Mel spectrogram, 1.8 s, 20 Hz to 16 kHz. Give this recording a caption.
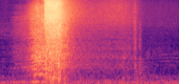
Fireworks recorded using a combination of Tascam DR-05 onboard mics and Tascam DR-60 using a stereo pair of lavalier mics and a Sennheiser MD421. I removed some voices with Izotope RX 5, then added some low punch and high crispness with EQ.
bang, crackle, fireworks, whiz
